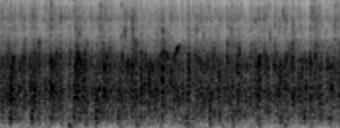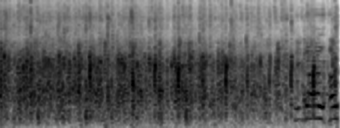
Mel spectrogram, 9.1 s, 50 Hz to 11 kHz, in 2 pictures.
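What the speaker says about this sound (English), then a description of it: "I think we should give them one more round of" Sustained applause from an audience at a college blue plaque unveiling during Girton College's 150th anniversary festival, a dense, steady roar of many hands that holds at full strength throughout and eases only slightly near the end.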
